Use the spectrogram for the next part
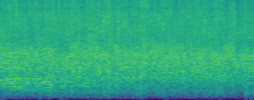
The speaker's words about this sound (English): Let's also introduce you to the four wonderful, talented people who are going to play Just a Minute this week. They are Paul Merton, Pippa Evans, Susie Ruffle and Tony Hawks. Please whoop and cheer for all of them.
